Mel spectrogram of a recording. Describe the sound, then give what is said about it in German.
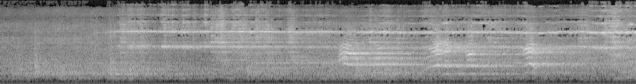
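An imperial court train rolls slowly into Potsdamer Bahnhof in Berlin with a steady rumble, its wheels and brakes letting out high, shrill squeals that grow louder and come in several bursts toward the end. “Als der kaiserliche Hofzug einfährt”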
